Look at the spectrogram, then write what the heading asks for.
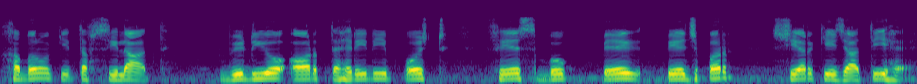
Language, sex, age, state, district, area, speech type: Urdu, male, 18-30, Uttar Pradesh, Saharanpur, urban, spontaneous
